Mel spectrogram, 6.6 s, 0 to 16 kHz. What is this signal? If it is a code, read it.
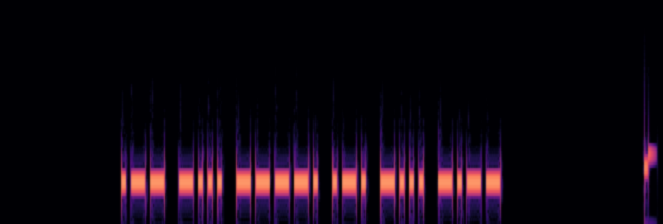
Morse code, heard as a keyed tone, about 25 wpm, 700 Hz. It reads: WB9RBY
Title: USA Call Signs - 2x Character Spacing - 25wpm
